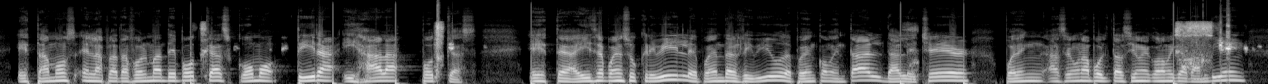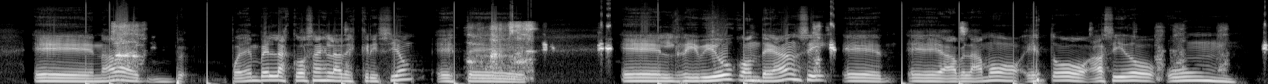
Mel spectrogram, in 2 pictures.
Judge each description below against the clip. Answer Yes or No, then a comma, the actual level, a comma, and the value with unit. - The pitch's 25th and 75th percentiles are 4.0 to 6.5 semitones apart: No, average, 3.6 semitones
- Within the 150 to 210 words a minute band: No, slow, 125 wpm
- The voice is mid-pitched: Yes, medium, 160 Hz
